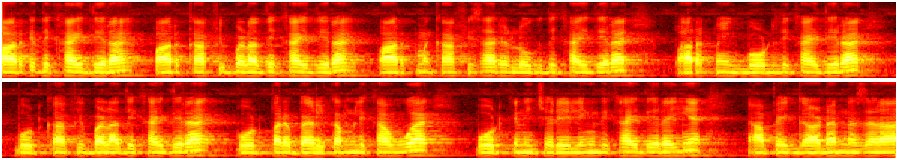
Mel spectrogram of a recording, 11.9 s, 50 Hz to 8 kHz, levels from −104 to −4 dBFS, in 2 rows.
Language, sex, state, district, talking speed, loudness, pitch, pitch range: Hindi, male, Maharashtra, Solapur, 255 wpm, -23 LUFS, 115 Hz, 115-125 Hz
